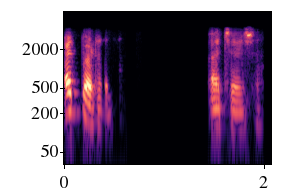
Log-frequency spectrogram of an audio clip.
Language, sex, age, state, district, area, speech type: Kashmiri, male, 30-45, Jammu and Kashmir, Kupwara, rural, conversation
